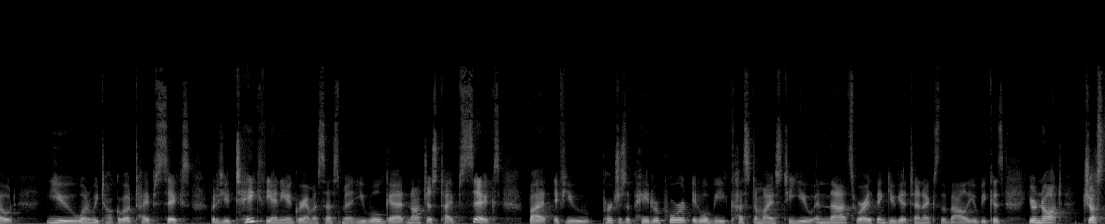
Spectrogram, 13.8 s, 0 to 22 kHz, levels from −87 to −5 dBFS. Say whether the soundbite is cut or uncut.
uncut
